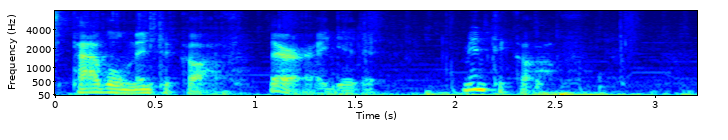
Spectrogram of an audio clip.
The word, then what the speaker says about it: Pavel Mintyukov: Mint Minty Minty It's Pavel Mintyukov.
